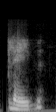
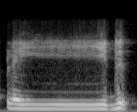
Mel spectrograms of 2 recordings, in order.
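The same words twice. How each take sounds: First: The ending is pronounced in a natural way. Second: The ending is pronounced in an exaggerated way. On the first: The speaker calls it right. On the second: The speaker calls it wrong.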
